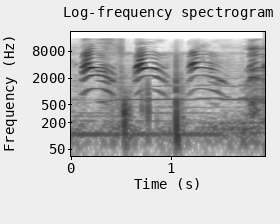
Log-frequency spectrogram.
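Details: Newborn kitten, said to be abandoned, crying for its mother: three loud arching meows in quick succession, each rising then falling, about half a second apart, over a steady faint hum.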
